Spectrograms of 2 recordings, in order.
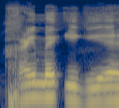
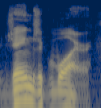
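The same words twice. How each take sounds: First: Jaime Aguirre with Spanish h sound, slow; Spanish name said carefully. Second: James Aguirre with English J in James; wrong name said. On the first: Shown as a demonstration. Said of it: "There we go". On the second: Retold or imitated. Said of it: "Uh, sorry".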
